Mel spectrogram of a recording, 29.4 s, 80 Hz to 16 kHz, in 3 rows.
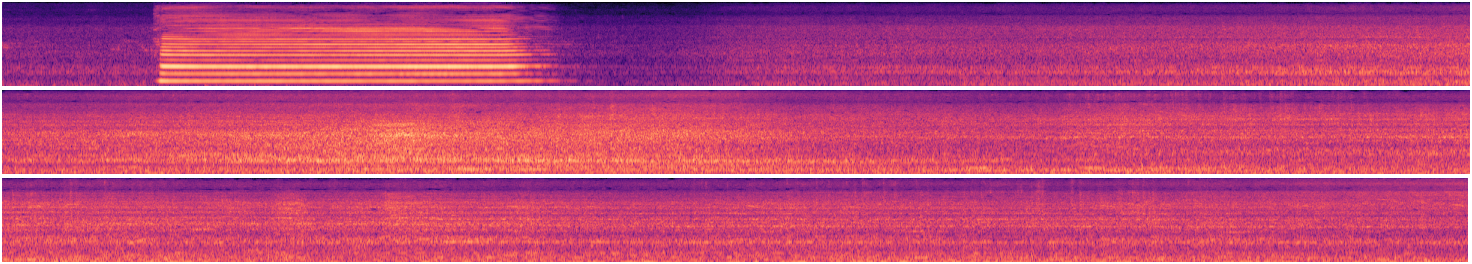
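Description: A WAG-7 electric locomotive's horn sounds one loud, steady blast of about two and a half seconds and cuts off sharply. Then a double-headed electric freight train runs past. Its rumble builds and peaks about halfway through as the locomotives go by. It settles into the steady rolling and rail clatter of the covered goods wagons.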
